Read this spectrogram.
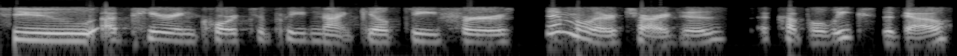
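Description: A woman speaking as a political reporter in a live interview, explaining in a halting, self-correcting way. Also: fairly low pitch, no echo. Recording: narrow, lo-fi phone line.

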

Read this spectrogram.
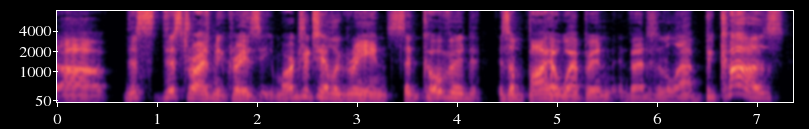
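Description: A man's voice: medium pitch, bright, forceful tone, no room sound, clean studio sound. A man playing a crude, brash God. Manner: profane, brash, laughing. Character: God, boastful crude male deity. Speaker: podcast co-host. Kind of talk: improvised comedy podcast banter.

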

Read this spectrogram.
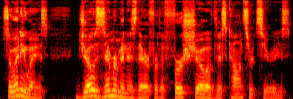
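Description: A man hosting a comedy podcast, telling casual, profane stories in an animated way and acting out the quotes. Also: mid-range voice, normal speed. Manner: animated, profane, acts out quotes in his anecdotes.

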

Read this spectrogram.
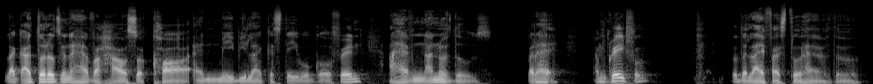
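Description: A young man from South Africa chats on a podcast in a low, relaxed voice. He talks loosely, with plenty of slang and frequent laughter. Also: moderate pace. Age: 20s. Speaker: podcast co-host. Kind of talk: casual chat.

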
